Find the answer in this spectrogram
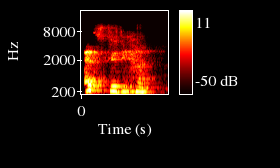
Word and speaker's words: estudiante: Estudiante. Un estudiante, una estudiante. Una estudiante. Estudiante. You have to pronounce the te at the end.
